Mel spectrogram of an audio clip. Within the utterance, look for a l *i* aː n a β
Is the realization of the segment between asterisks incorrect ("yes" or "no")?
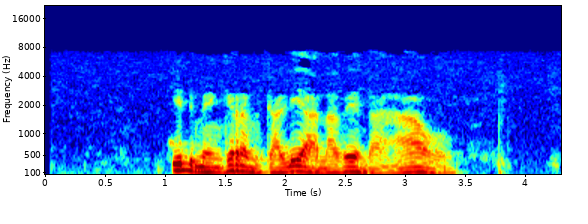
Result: no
